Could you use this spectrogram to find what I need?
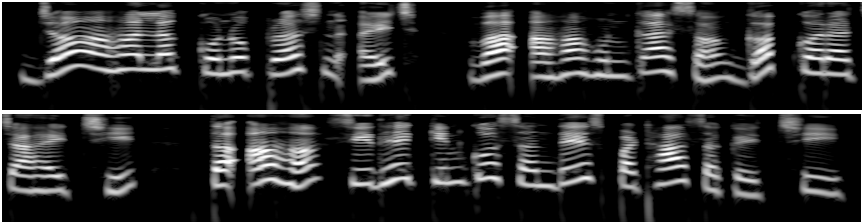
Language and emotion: Maithili, neutral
